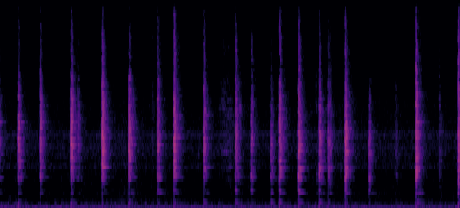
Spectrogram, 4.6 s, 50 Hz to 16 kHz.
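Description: A red Coca-Cola aluminium can of about 330 ml, unopened and full, is held near the microphone and tapped and scratched with painted fingernails. About nineteen quick, bright clicks sound out in an irregular rhythm, each dying away almost at once, with a faint low hum underneath.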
